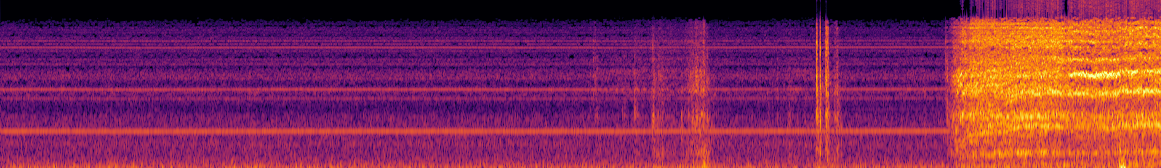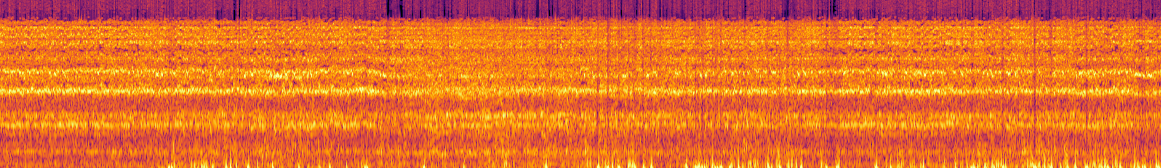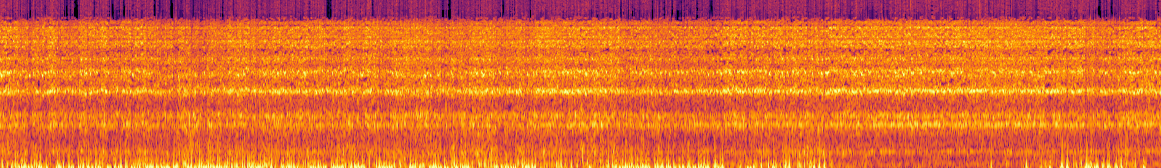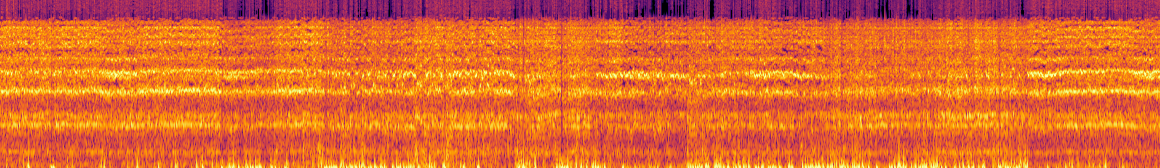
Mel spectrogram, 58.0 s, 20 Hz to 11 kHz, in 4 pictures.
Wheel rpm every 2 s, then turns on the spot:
0, 0, 0, 0, 0, 0, 180, 230, 230, 220, 220, 230, 230, 230, 230, 230, 230, 230, 230, 230, 230, 230, 230, 230, 210, 210, 210, 220, 230.
none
